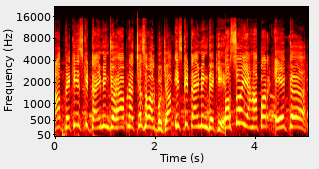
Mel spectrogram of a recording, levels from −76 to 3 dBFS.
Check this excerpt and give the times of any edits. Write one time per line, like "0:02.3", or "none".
0:02.3
0:03.4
